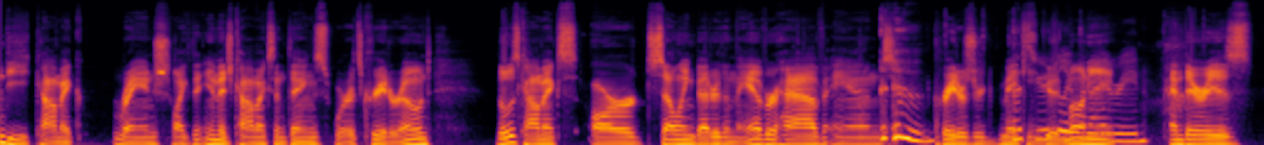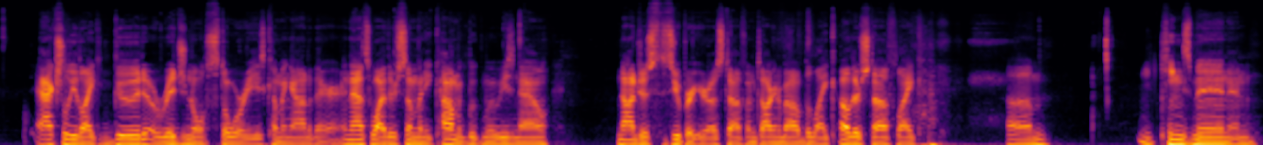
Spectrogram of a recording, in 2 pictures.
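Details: Adult male speaker; Normal speech.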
